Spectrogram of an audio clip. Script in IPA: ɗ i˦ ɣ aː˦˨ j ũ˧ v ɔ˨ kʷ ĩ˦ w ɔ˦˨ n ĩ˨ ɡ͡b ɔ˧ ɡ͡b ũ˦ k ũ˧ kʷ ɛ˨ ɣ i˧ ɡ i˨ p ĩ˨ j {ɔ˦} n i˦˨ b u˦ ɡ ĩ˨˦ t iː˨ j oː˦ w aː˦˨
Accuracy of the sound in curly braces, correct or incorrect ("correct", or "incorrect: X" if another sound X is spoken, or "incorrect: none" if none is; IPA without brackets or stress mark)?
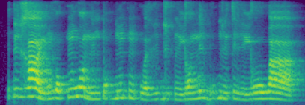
correct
